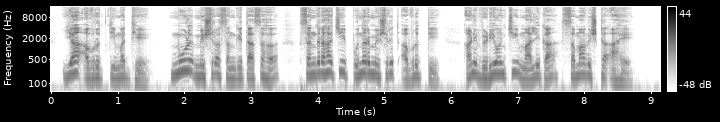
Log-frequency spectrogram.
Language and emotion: Marathi, neutral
